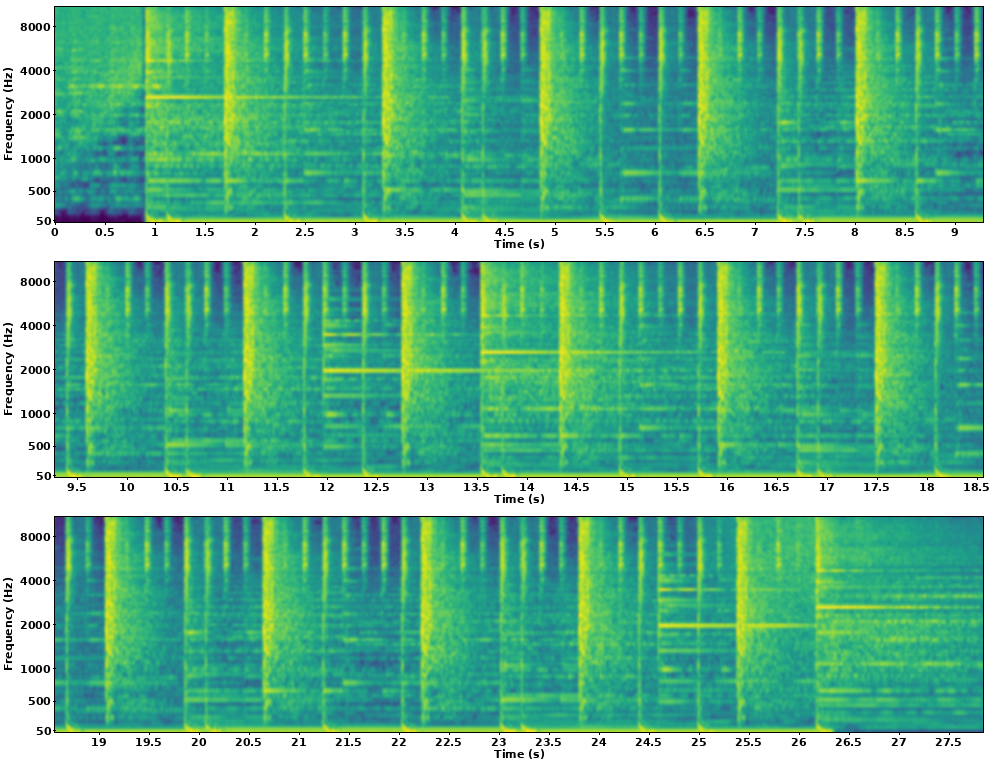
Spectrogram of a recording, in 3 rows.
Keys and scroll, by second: 15.2 ctrl+z, 19.6 ctrl+d.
